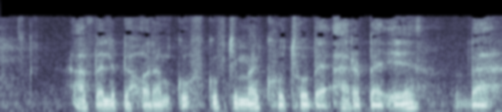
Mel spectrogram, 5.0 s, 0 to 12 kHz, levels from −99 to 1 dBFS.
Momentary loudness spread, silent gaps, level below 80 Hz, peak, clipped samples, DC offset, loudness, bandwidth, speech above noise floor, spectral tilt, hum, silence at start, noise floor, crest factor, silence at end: 10 LU; none; -42 dBFS; -2 dBFS; under 0.1%; under 0.1%; -16 LUFS; 7.8 kHz; 25 dB; -6.5 dB/octave; none; 0 s; -40 dBFS; 14 dB; 0 s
